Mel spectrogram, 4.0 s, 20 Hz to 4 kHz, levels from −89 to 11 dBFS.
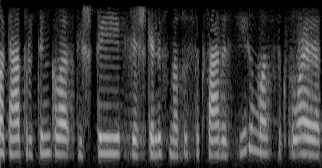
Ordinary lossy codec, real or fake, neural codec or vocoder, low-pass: AAC, 16 kbps; real; none; 3.6 kHz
